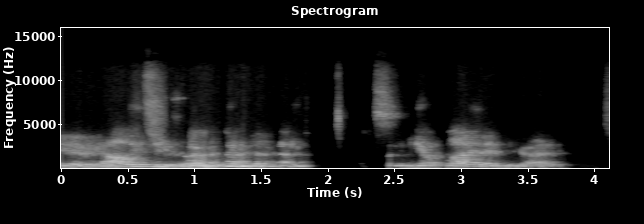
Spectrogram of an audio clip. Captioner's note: audience laughs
